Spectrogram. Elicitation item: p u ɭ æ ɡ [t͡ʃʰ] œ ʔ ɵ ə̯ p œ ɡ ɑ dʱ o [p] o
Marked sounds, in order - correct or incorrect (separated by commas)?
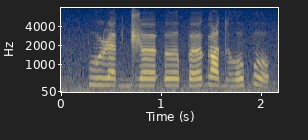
incorrect, correct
